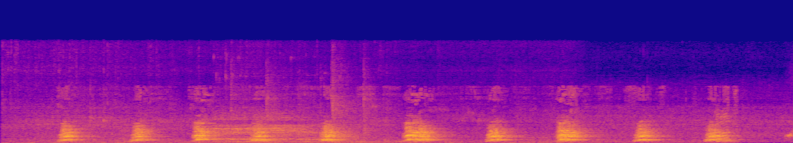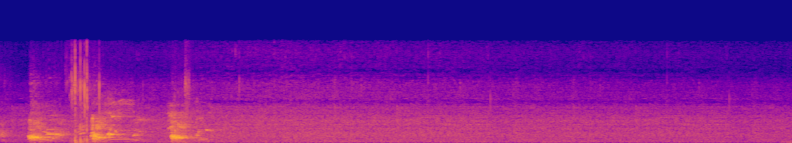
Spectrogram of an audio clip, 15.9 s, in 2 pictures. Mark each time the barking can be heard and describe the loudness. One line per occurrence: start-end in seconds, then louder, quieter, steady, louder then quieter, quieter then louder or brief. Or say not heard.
0.6-10.1 steady.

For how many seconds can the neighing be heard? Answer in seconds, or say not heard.
2 s.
